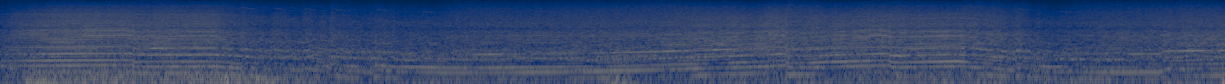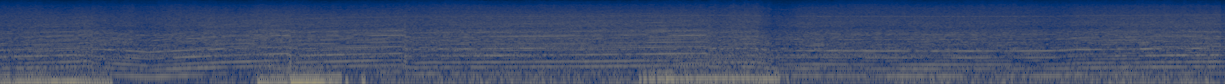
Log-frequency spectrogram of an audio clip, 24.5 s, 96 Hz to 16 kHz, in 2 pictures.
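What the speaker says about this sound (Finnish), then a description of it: "Nyt tulee sitten autoja kyllä heittämällä ohi. Samalla suoralla jopa 4 autoa." Several Formula 1 race cars from the F1 23 video game scream past on a straight, their engine notes rising and falling in pitch as each one goes by, loud and continuous with no talk.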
